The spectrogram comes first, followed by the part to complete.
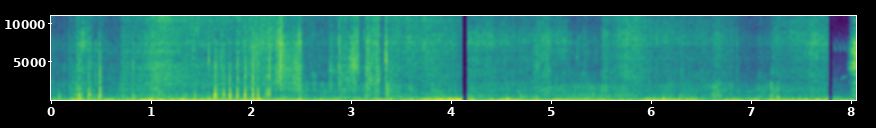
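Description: Wind buffeting the microphone outdoors, with footsteps through long grass and the rustle and rattle of a roll of chicken wire being carried and handled. A run of light ticks comes about two seconds in, and the sound drops out briefly about four seconds in.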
